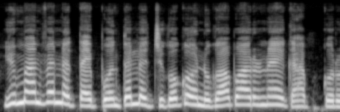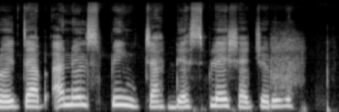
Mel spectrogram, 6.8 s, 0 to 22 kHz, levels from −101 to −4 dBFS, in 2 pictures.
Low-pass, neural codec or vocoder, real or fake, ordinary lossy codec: 19.8 kHz; vocoder, 44.1 kHz, 128 mel bands, Pupu-Vocoder; fake; none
